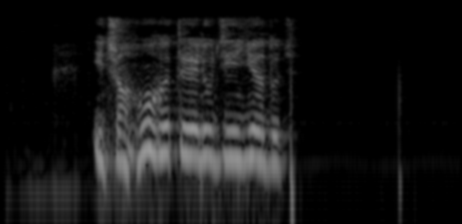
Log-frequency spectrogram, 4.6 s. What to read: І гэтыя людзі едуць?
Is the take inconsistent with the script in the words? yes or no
yes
